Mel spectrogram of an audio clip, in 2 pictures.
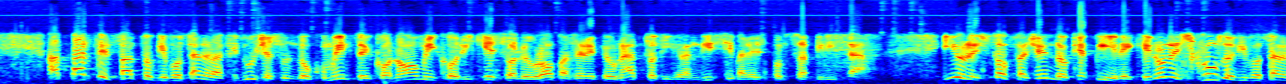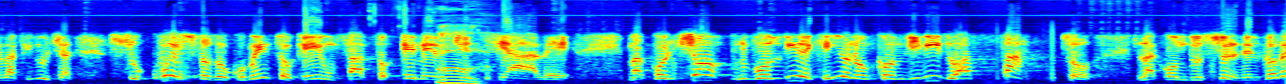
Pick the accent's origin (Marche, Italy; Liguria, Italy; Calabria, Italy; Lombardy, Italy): Calabria, Italy; in cui lamentavo il disastro compiuto nei confronti della mia terra, che è una terra devastata e soprattutto devastata dalla politica.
